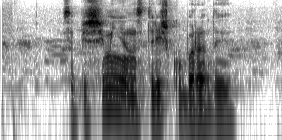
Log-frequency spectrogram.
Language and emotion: Russian, neutral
